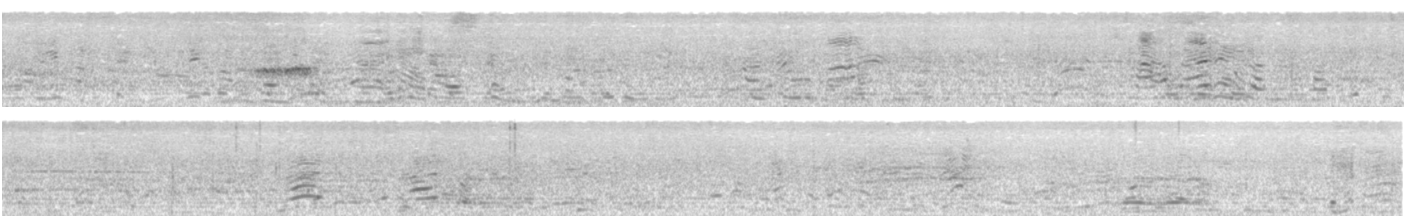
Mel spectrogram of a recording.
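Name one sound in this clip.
A crowd chatters outdoors throughout.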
